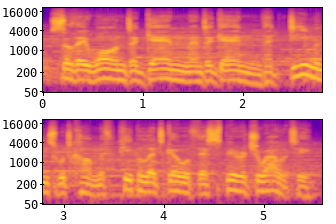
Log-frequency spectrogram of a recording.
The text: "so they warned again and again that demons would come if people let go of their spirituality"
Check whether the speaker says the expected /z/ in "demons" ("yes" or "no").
yes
